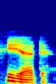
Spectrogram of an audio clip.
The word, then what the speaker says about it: feared: Okay, remember it says in general it's just going to sound like a D. Okay, so how would I pronounce that word? Feared.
